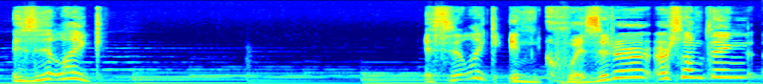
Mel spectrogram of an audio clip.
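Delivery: normal talking voice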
